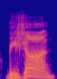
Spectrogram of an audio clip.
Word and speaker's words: Bijan: Bijan Robinson, yes.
